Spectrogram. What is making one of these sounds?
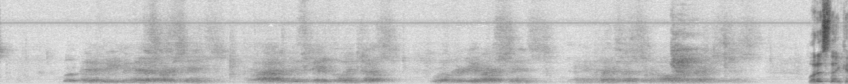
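A group of men and women respond together in a low murmur.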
